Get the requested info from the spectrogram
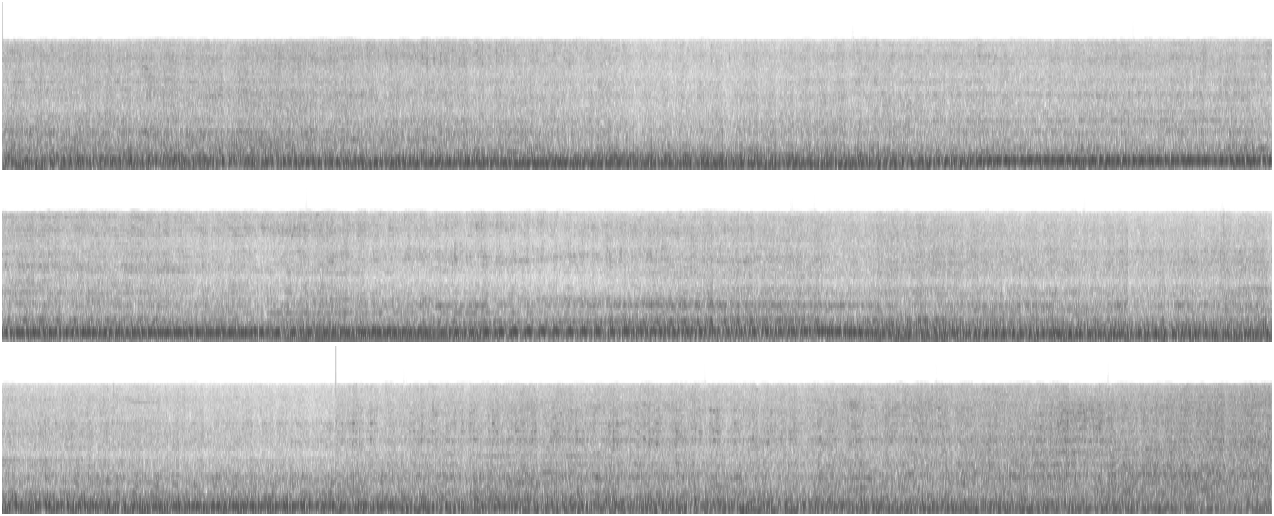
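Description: Engines of hot rods and classic pickup trucks rumbling at low speed as they pass one after another. One steady engine note drops in pitch about halfway through as a vehicle moves off, and another cuts out a few seconds later.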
